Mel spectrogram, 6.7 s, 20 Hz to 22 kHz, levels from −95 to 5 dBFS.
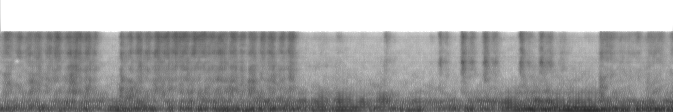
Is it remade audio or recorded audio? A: remade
